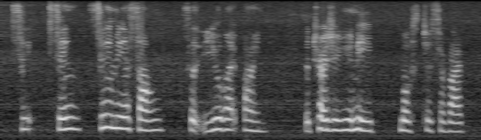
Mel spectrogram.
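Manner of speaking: tiny, small voice of a little creature. Narrating to listeners, voicing the figure who looks at them: little voice. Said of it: "in his little voice he goes".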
